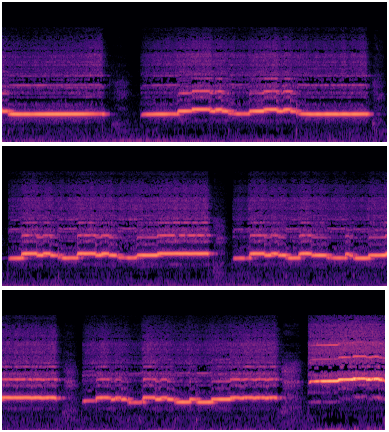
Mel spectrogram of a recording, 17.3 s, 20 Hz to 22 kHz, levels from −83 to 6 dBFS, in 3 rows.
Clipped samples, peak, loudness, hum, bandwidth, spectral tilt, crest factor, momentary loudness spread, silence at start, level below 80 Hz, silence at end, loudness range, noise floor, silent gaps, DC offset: under 0.1%; 0 dBFS; -18 LUFS; none; 11.5 kHz; 1.5 dB/octave; 18 dB; 13 LU; 0 s; -60 dBFS; 0 s; 5 LU; -49 dBFS; none; 0.1%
